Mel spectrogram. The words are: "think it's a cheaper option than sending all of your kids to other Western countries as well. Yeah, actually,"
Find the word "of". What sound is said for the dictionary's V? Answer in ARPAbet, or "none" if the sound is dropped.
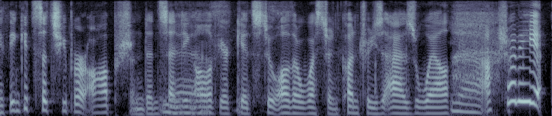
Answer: V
